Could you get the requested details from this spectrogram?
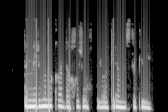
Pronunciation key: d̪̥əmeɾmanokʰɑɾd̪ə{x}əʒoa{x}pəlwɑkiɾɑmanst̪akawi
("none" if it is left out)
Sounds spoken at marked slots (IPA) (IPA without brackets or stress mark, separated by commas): x, x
